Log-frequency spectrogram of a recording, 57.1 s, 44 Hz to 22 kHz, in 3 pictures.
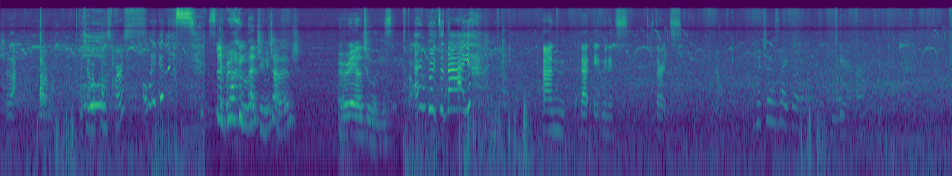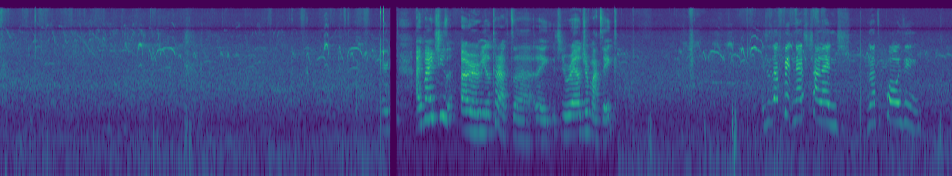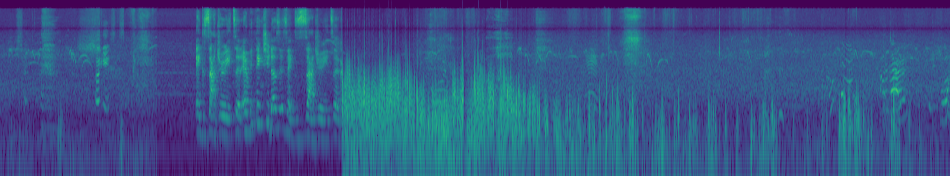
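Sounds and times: wind buffeting microphone: 0.0s - 4.2s, 8.0s - 26.8s, 31.4s - 40.9s, 44.8s - 57.0s
small birds chirping: 0.0s - 26.8s, 29.8s - 57.0s
outdoor noise haze: 0.0s - 57.0s.

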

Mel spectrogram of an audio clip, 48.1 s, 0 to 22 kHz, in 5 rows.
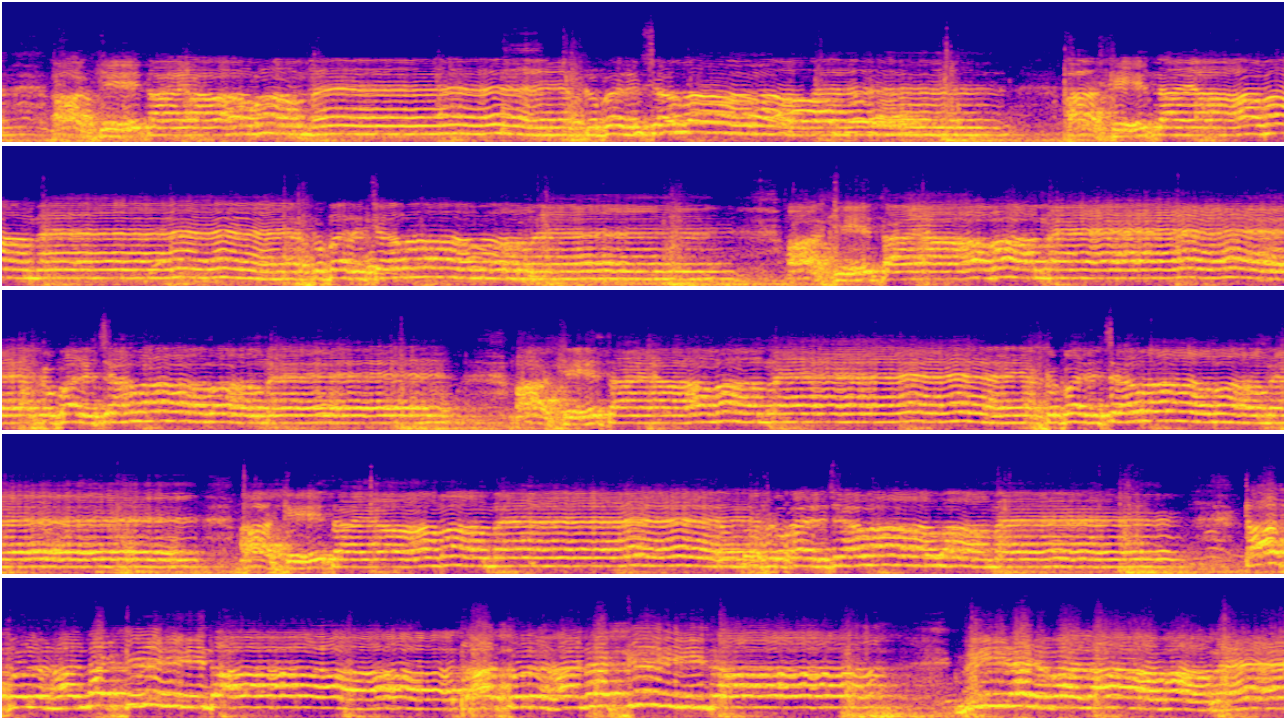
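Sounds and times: men chanting a lament: 0.0s - 48.0s.

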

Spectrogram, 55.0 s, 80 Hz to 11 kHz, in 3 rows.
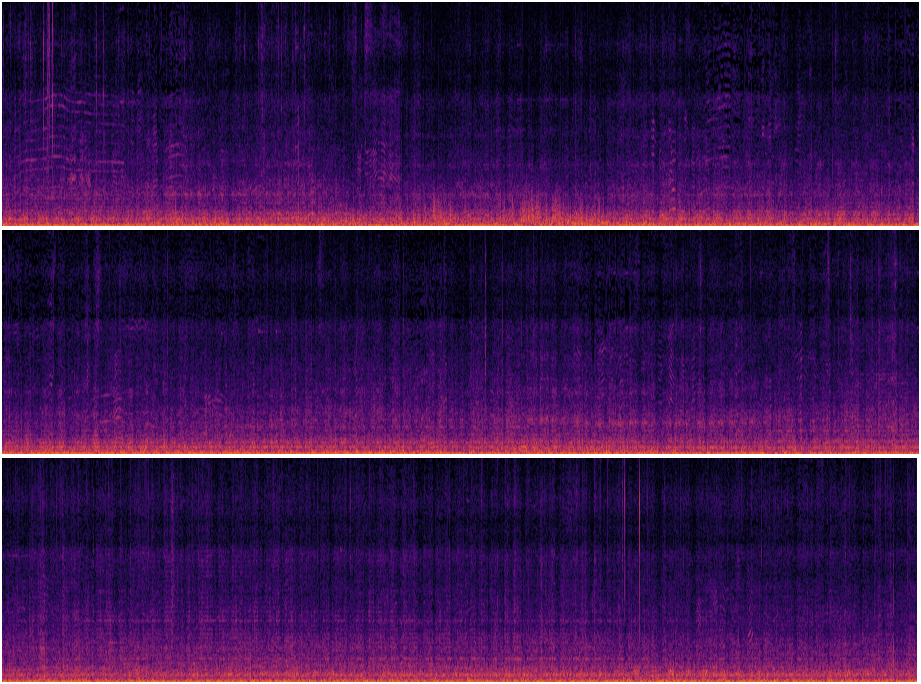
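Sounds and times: crowd voices: 0.0s - 54.9s
fast rattling and clatter: 0.0s - 54.9s
low drone: 0.0s - 54.9s.

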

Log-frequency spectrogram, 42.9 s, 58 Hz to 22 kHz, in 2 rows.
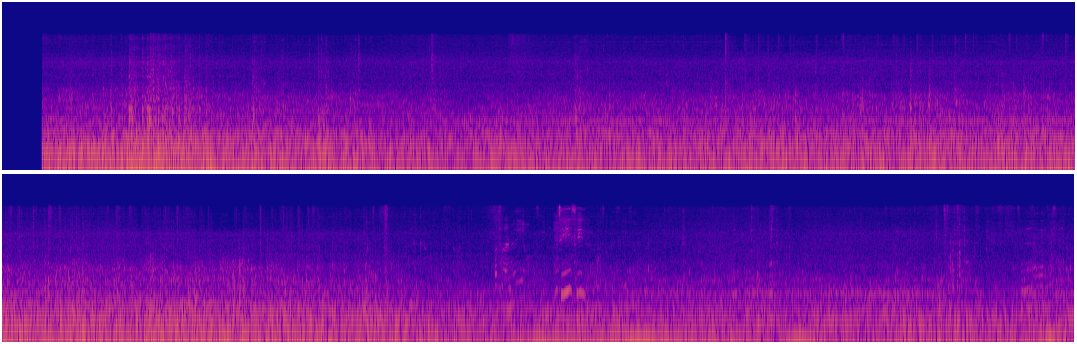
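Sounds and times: knocks and rattles over bumps: 0.8s - 32.4s, 33.3s - 42.9s
car rumbling on dirt road: 0.8s - 42.9s.

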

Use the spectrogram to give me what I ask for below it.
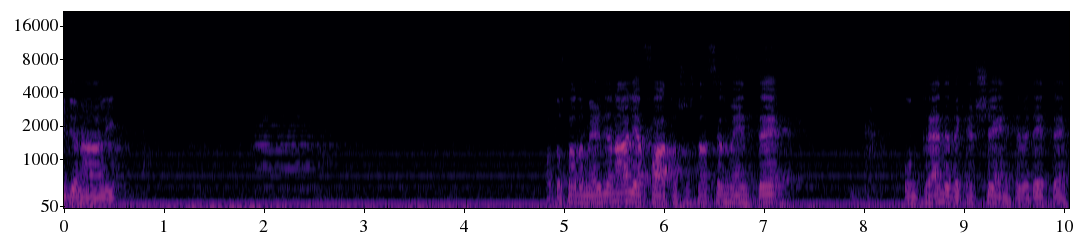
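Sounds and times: low electrical hum: 0.0s - 10.0s
faint ringing of high tones: 1.8s - 3.4s.

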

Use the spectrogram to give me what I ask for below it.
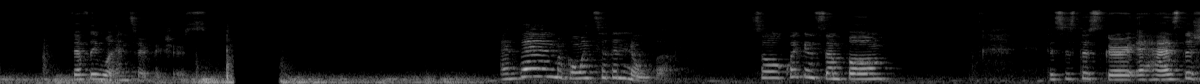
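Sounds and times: low room rumble: 0.0s - 11.9s.

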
